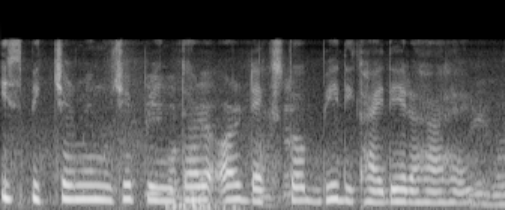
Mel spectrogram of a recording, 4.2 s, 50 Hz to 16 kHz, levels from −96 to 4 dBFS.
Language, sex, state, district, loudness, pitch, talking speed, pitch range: Hindi, female, Arunachal Pradesh, Lower Dibang Valley, -15 LUFS, 210 Hz, 170 wpm, 190-245 Hz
